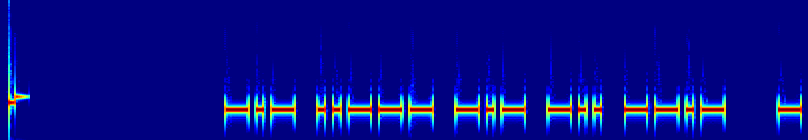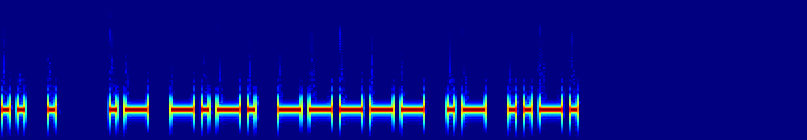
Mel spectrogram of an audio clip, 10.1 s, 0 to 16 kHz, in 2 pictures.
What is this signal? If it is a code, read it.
Morse code, heard as a keyed tone, about 25 wpm, 700 Hz. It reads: K2KDQ DE AC0AF
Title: USA Callsign DE Callsign - 5 Characters - 25wpm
